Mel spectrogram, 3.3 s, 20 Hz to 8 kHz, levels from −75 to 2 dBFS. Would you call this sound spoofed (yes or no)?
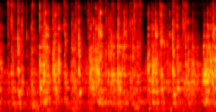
no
